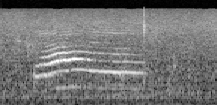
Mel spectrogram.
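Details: Kitten, a Turkish Angora cat, meowing at home while waiting for its older brother caretaker who has been in hospital for a week: a single clear rising-then-falling meow lasting about three quarters of a second, quiet room.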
